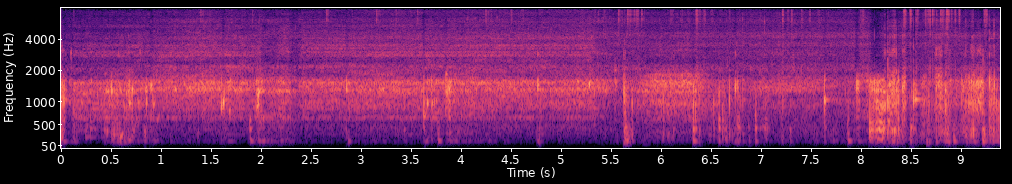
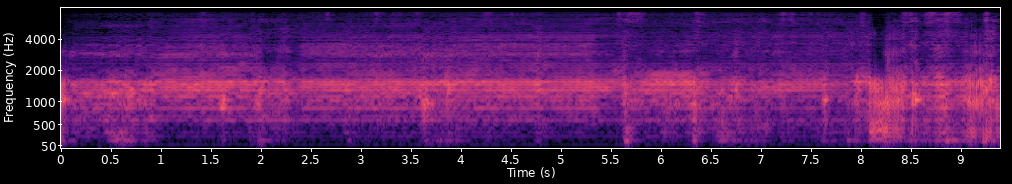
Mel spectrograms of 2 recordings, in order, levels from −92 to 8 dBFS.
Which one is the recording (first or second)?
first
